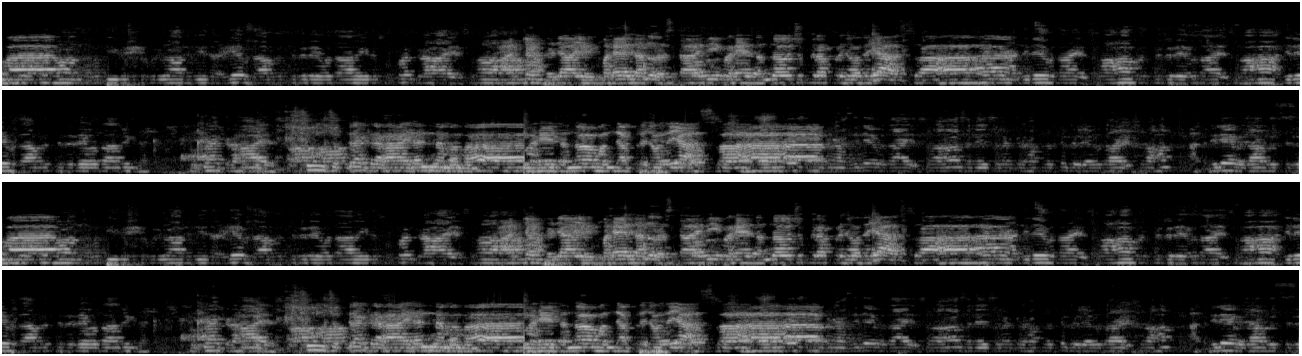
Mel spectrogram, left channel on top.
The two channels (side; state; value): both; normal; correlation 0.89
